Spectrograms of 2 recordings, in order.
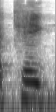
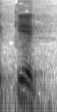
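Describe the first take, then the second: First: কেক as "kheik", with a puffed k; British-American pronunciation. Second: Said in the usual way. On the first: Shown as a demonstration. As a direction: say কেক like English "cake", vowel gliding. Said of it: "যখন কোনো British American কথা বলে". (কেক-কে "খেইক" উচ্চারণ) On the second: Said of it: "আমরা শিখেছি কেক".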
